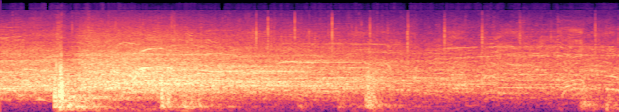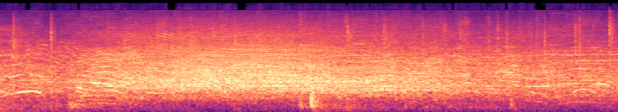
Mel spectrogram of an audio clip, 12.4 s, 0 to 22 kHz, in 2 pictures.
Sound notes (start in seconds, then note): 7.9 audience cheering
